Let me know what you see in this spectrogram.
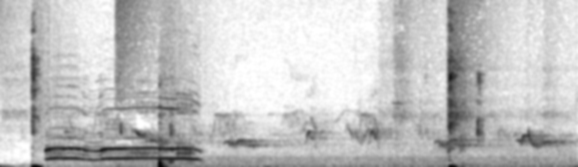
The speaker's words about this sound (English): Starts with some bird noises.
